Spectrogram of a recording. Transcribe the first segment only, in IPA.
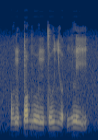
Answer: ɔ̤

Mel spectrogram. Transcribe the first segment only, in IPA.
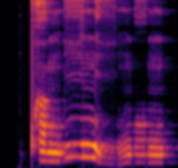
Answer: pʰ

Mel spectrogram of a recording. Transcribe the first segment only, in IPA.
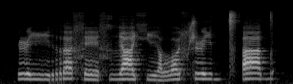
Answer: ɭ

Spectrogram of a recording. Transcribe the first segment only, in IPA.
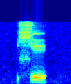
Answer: ɕ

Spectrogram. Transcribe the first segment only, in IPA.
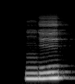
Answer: ŋ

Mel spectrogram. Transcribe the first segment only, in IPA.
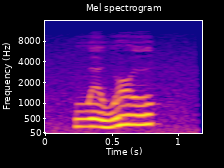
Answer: w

